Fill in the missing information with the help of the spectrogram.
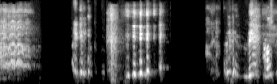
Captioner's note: giggling and laughing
